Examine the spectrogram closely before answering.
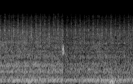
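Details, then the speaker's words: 2014 Vauxhall/Opel Corsa bought damaged from a Copart salvage auction with rear-end damage, weak battery, no engine bay damage; petrol engine idles with a steady, even low hum, no knocks, ticks or misses, sounding healthy. "but the engine seems to be running fine. I don't know how that sounds to you on the camera, but let me know."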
